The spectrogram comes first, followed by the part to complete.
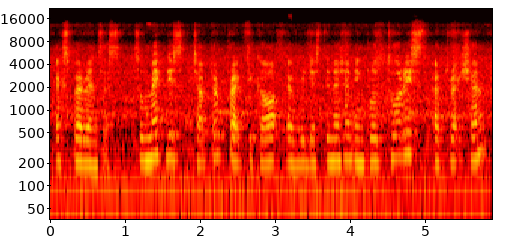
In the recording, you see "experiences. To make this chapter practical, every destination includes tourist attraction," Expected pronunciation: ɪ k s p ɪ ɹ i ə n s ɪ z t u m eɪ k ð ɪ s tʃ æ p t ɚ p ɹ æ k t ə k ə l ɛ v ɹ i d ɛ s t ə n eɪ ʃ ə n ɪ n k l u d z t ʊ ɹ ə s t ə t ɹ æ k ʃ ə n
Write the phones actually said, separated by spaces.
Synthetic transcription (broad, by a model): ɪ k s p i ɹ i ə n s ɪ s t u m eɪ k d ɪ s tʃ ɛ p t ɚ p ɹ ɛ k t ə k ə l ɛ v ɹ i d ɛ s t ə n eɪ ʃ ə n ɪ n k l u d t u ɹ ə s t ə t ɹ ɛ k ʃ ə n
